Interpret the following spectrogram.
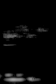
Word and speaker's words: ISIS: Hay un mantran que hay que pronunciar, es el mantran de los misterios que se pronuncia ISIS en dos se reparte en dos silagas.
